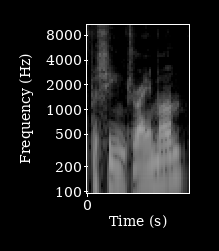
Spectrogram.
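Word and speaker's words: Machinedramon: But that's not how you pronounce it. It's Machine Draymon.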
